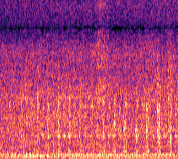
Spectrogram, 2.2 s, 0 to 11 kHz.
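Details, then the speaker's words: BMW's old engine, due to be replaced with an M54 B30, idling and lightly revved: rough idle with a fast, uneven knocking under the engine drone throughout; worn engine knocking. "this what the the the this what the old engine sound like give give it a little rev again"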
